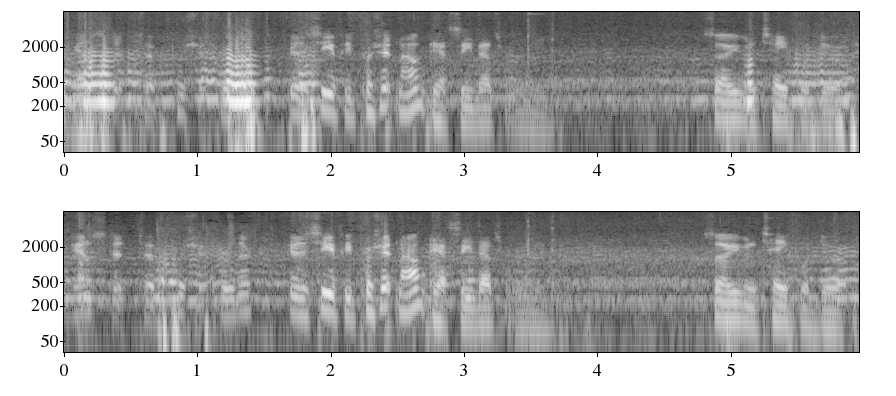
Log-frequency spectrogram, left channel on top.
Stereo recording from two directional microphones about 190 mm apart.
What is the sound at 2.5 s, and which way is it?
Speech, 15° right (ahead or behind).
